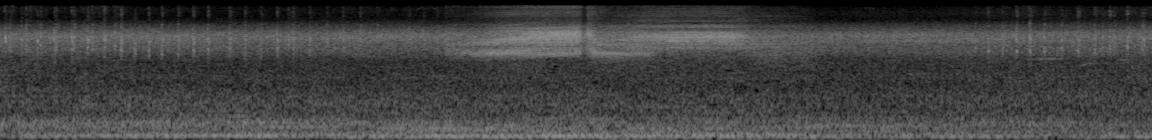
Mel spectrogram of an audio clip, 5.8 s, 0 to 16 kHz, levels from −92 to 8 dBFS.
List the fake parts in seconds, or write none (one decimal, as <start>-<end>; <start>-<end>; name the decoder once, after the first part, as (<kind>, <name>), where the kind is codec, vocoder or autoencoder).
3.7-4.4 (vocoder, BigVGAN v2)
